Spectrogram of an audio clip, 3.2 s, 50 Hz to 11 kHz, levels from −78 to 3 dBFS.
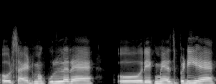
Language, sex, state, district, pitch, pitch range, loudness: Marwari, female, Rajasthan, Churu, 205 Hz, 190-215 Hz, -16 LUFS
